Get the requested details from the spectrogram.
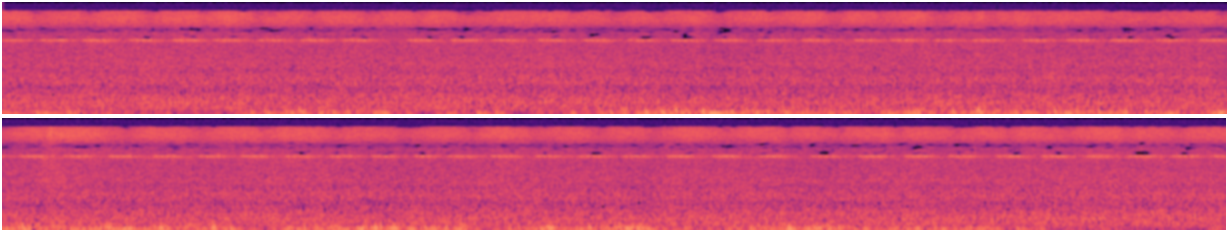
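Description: A board eraser rubs across a whiteboard.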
